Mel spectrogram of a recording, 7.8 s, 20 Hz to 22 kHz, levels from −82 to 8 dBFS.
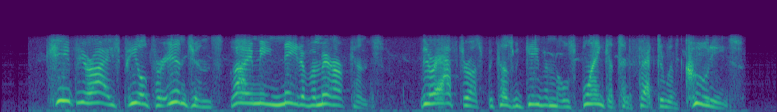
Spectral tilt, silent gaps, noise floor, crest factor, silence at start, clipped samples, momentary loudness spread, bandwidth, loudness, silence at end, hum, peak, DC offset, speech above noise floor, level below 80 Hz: -4.5 dB/octave; none; -45 dBFS; 14 dB; 0.45 s; under 0.1%; 9 LU; 6.4 kHz; -19 LUFS; 0.35 s; none; -6 dBFS; under 0.1%; 26 dB; -50 dBFS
